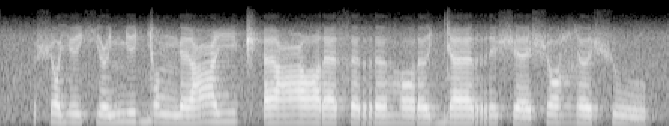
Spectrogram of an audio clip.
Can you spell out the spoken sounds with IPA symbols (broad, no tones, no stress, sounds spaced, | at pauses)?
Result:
ʃ ɔ j ɪː ç ə˞ ɲ ɪː ɟ ɔ ŋ ɛ ʕ iː t͡ʃʼ æ ʕ ɑ ɾ æ s ə r ə ɦ ɔ ɾ ə ɟ æ r ɪ ʃ ɛ ʃ ɔ ɮ ə ʃ u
